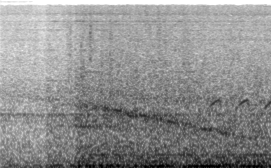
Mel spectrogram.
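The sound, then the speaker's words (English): Police sirens wail, their rising and falling tones drawing closer and louder over a steady low rumble of traffic or idling engines. “They both look towards the sound of the approaching sirens.”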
